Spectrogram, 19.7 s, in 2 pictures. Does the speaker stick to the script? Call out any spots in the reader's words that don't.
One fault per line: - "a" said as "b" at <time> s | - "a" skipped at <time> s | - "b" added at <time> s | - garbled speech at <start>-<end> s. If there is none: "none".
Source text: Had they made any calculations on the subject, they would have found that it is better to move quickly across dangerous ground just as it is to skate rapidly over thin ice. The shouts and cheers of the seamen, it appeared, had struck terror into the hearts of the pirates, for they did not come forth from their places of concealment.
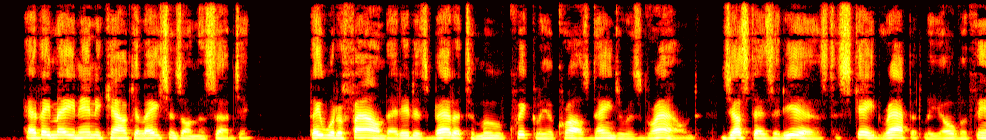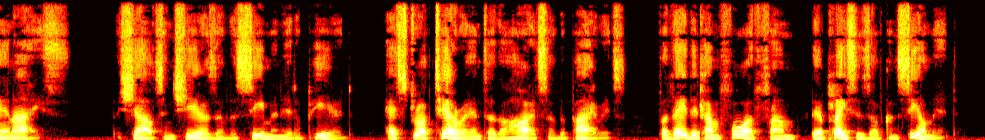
- "not" skipped at 16.9 s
